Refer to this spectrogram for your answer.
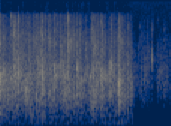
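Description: A room full of people gives a round of applause for a guest who came out that morning, clapping steadily for about two seconds, a dense wash of hand claps that stops abruptly, leaving a faint low hum.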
